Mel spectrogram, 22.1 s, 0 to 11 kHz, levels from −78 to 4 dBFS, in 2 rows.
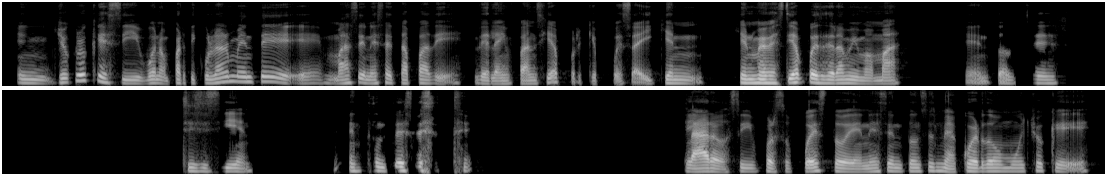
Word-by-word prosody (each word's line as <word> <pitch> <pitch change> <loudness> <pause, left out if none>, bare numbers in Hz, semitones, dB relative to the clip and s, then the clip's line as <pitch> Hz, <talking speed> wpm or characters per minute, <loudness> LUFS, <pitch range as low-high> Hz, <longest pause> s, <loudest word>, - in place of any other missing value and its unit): Em, 140 -3 -3
yo 160 +1 -2
creo 230 +6 +3
que 205 -8 0
sí, 130 -5 -3
bueno, 130 0 -2
particularmente, 165 - -1
eh, - - -16
más 140 +2 -3
en 145 -4 +1
esa 135 +4 -2
etapa 130 -1 -2
de 140 +2 -7
de 120 -2 -2
la 110 0 0
infancia, 115 +1 -1
porque, - - -12
pues, - - -9
ahí - - 0
quien 135 +4 -1 0.3
quien 145 -2 +5
me 140 -1 +8
vestía, 140 +4 +5
pues 155 -2 +6
era 135 0 +4
mi 135 -2 +2
mamá. 115 +1 -1 0.6
Entonces 130 0 -5 2.2
Sí, 140 - -2
sí, 130 -1 -5
sí. 130 +1 -1
En 125 +4 -5 0.9
entonces, 145 +1 +1
este - - -5 2.1
Claro, 120 -3 +6
sí, 125 -1 -4
por 125 +2 0
supuesto, 125 +2 +2
en 110 0 +1
ese 130 +3 -1
entonces 135 +2 -2
me 140 -3 +1
acuerdo 130 +3 +2
mucho 130 +3 -3
que 130 0 -4
130 Hz, 120 wpm, -24 LUFS, 125-145 Hz, 2.2 s, me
